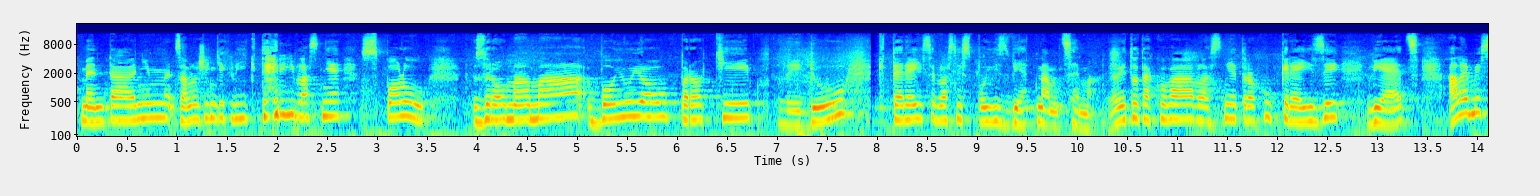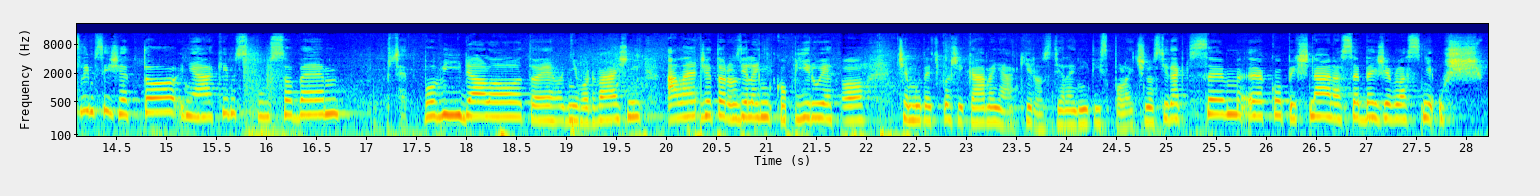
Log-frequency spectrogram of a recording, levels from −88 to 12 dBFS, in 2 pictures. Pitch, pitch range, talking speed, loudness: 220 Hz, 200-245 Hz, 130 wpm, -21 LUFS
